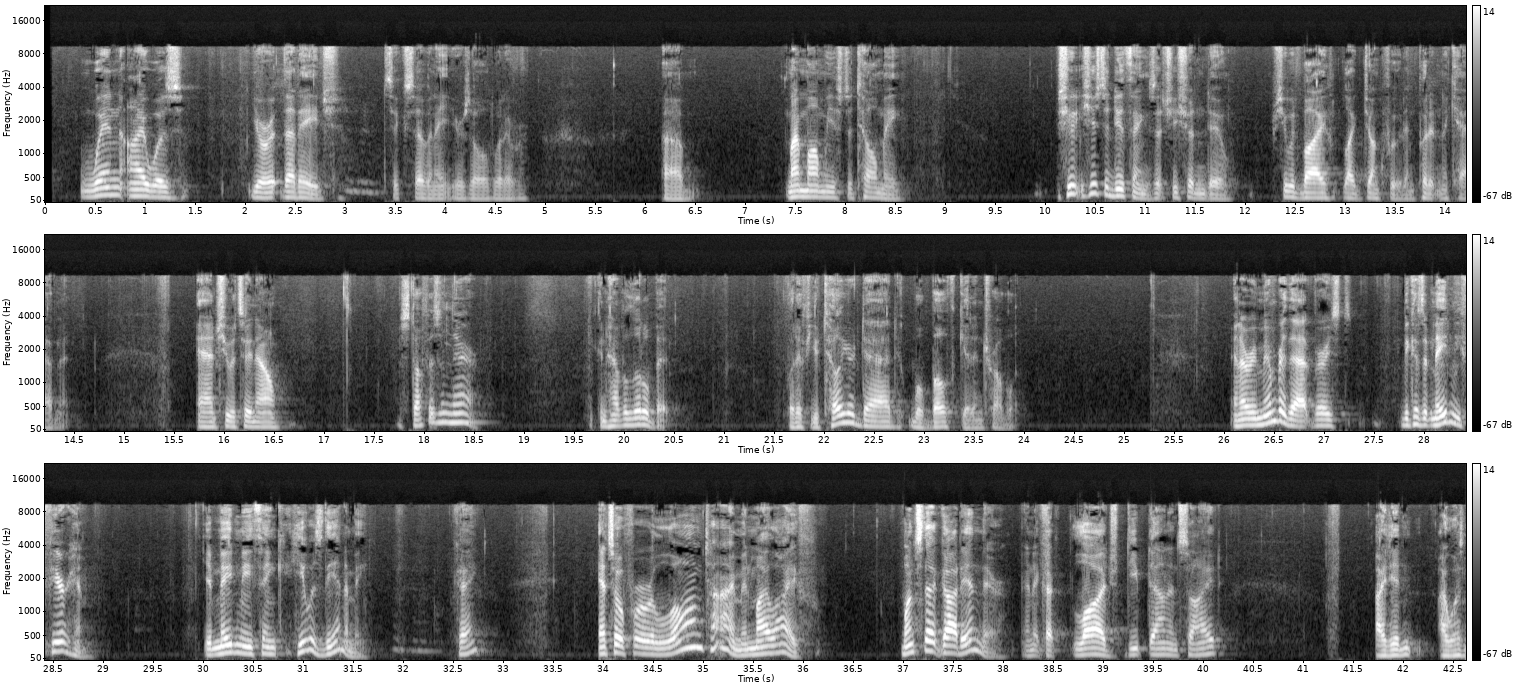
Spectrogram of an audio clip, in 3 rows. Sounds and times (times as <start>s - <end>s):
Speech: 0.4s - 4.9s, 6.2s - 6.6s, 7.4s - 8.7s, 10.1s - 14.5s, 15.8s - 16.7s, 17.8s - 18.7s, 19.7s - 20.6s, 21.6s - 24.0s, 26.1s - 29.0s, 30.0s - 32.9s, 34.0s - 36.2s, 37.0s - 40.3s, 41.8s - 42.6s.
